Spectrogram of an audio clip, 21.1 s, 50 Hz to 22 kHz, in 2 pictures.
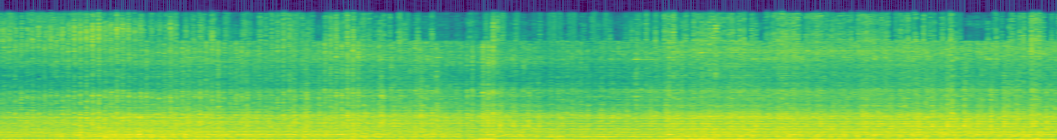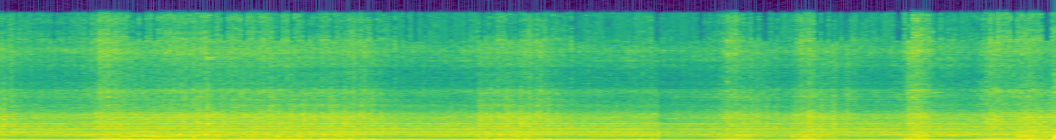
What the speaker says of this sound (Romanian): folosind motocultorul Campo 1854 cu 3 viteze înainte și remorca simplă, încărcată cu aproximativ 470 de kg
